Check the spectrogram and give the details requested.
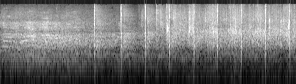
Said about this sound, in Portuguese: Tô aplaudindo Nelson Mota, hein? que fique bem entendido.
